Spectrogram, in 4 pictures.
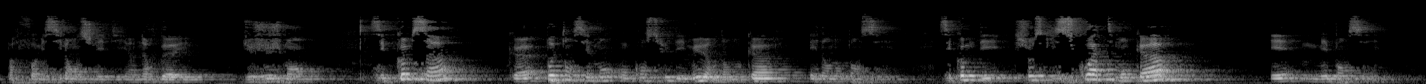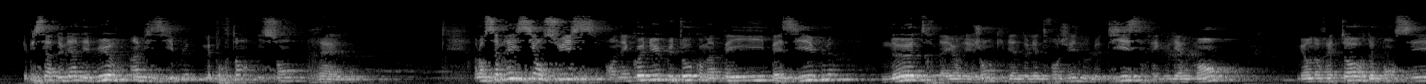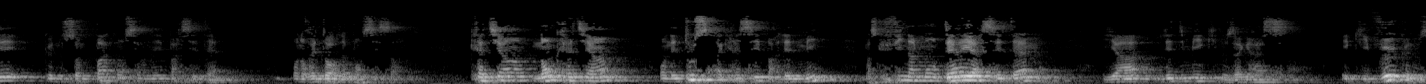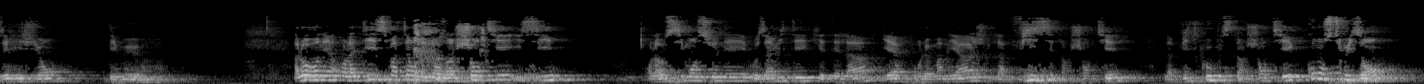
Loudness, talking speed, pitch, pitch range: -25 LUFS, 175 wpm, 155 Hz, 130-200 Hz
